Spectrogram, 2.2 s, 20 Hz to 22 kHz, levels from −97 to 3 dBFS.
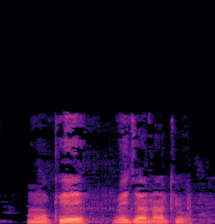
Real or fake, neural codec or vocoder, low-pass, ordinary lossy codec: fake; vocoder, 44.1 kHz, 128 mel bands every 512 samples, BigVGAN v2; 10.8 kHz; MP3, 48 kbps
